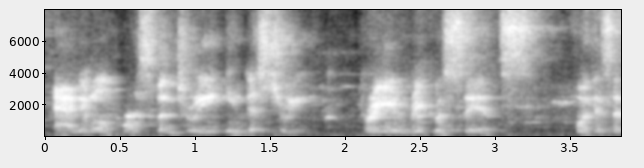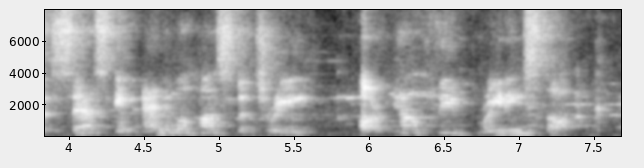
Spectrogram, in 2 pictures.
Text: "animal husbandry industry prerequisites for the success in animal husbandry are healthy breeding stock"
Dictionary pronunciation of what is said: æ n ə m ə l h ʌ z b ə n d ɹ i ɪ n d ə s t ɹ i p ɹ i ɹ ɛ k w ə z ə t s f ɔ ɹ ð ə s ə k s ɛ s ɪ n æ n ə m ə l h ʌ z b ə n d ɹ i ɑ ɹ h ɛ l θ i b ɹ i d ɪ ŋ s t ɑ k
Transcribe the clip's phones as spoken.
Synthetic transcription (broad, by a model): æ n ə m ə l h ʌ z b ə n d ɹ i ɪ n d ə s t ɹ i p ɹ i ɹ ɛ k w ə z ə t s f ɔ ɹ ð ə s ə k s ɛ s ɪ n æ n ə m ə l h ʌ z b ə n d ɹ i ɑ ɹ h ɛ l θ i b ɹ i d ɪ ŋ s t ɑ k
